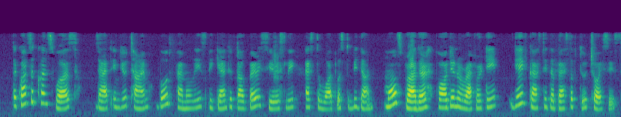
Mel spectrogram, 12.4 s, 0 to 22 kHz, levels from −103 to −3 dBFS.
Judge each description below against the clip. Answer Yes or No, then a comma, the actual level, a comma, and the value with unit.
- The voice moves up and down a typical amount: Yes, average, 3.7 semitones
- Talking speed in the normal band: Yes, average, 155 wpm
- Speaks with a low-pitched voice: No, high, 235 Hz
